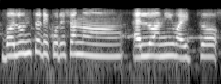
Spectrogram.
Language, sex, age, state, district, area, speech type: Marathi, female, 18-30, Maharashtra, Amravati, rural, conversation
